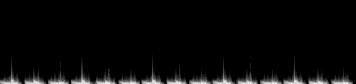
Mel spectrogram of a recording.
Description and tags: RIVIERE Anna 2017-2018-Heart beat sound
I produced this sound only with audacity, 100% synthesized.
To create this sound on Audacity, I first generated one chirp with a frequency of 95 (Hz) to 1 (Hz) and an amplitude of 0.65. Then I generated two other chirps, for each of them I changed the frequency and the amplitude. I increased the frequency of each and I lowered their amplitude. I precisely modified the disposition of the different sounds to create a quick heart beat. After the mix and render, I added an effect of fade in at the beginning of the sound. Then I added an effect of invert on the whole sound. I copied the sound several times to create a repetition of the heart beat. Then I put some silence and I modified the speed, the tempo and I used the reverb effect.
To make the sound more realistic I also modified the bass and treble. At the end I changed the tempo again to have a quick and deep heartbeat.
Typologie/Morphologie de P. Schaeffer
Descriptif :
heart-beat, fear, stethoscope, heartbeat, heart, afraid, nightmare, panic, scared, fearful, anxiety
